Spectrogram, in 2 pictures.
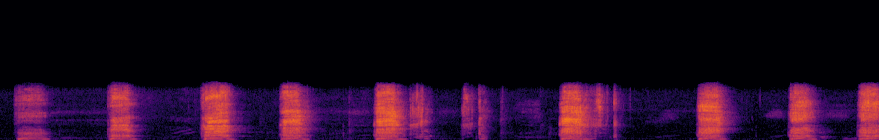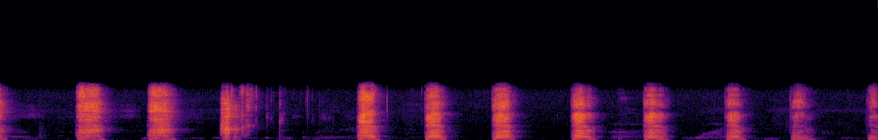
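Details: Dog Ash gives repeated harsh, dry cough bursts with gagging; owner suspects collapsed trachea or another respiratory problem.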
